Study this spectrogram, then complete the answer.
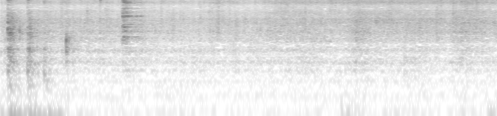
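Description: Cumin seeds dropped into a hot frying pan with oil while making sabudana khichdi, giving a few quiet clinks and stirring scrapes early on, then a soft steady sizzle.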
